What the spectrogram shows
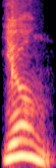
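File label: "four", English; iOS 4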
